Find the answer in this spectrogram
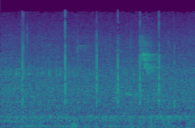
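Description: Baby macaque sucking on a milk bottle's teat: a handful of small, sharp sucking clicks and a short, high, falling squeak near the end, over a low steady hum.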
